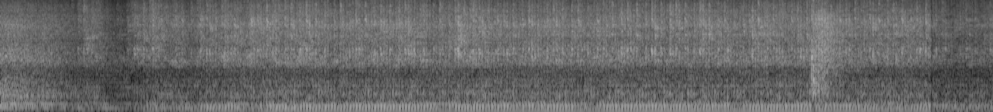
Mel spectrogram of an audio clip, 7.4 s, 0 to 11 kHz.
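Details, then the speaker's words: 1986 Chevy Suburban C20 2500 454 big-block V8, cold start with a new high-torque mini starter after a flexplate repair: catches, settles into a deep lumpy idle, revs and drops back cleanly with no grinding. Owner says it sounds better than before, a healthy start. "so I doubt that I will sound super smood way better than before comped to the previous and obviously a new starter"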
